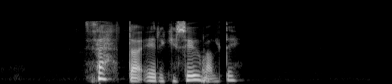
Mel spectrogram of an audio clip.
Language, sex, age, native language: Icelandic, female, 40-49, Icelandic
